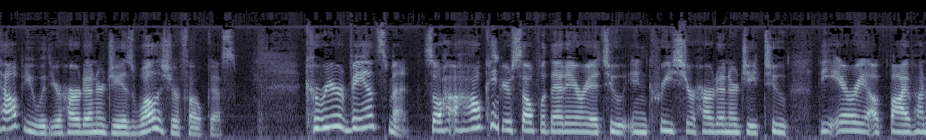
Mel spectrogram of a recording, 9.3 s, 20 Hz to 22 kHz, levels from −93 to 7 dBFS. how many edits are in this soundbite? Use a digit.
2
